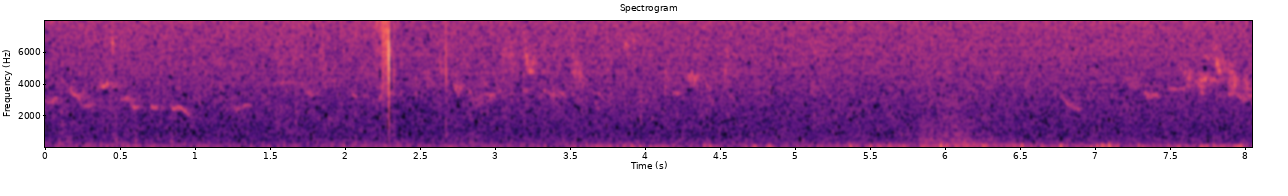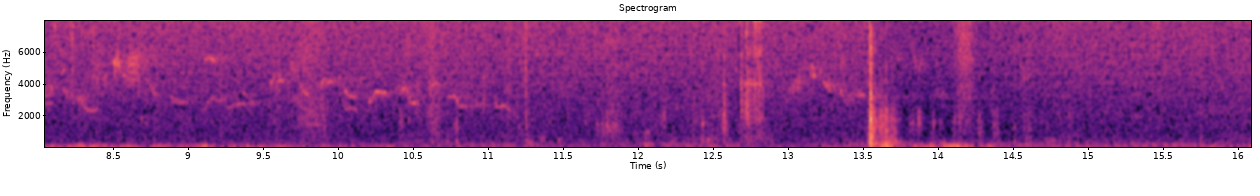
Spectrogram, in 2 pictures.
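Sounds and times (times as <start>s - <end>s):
songbird chirping and warbling: 0.0s - 4.8s, 5.9s - 11.4s, 12.2s - 14.4s
low rumble: 5.1s - 8.1s.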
